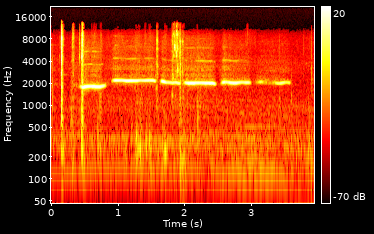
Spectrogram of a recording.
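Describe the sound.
A person whistles an imitation of a bird call heard outside their house, a few sustained high tones with short breaks between them, while faint clicks and rustling sit in the background.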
